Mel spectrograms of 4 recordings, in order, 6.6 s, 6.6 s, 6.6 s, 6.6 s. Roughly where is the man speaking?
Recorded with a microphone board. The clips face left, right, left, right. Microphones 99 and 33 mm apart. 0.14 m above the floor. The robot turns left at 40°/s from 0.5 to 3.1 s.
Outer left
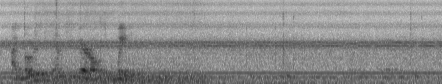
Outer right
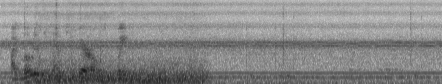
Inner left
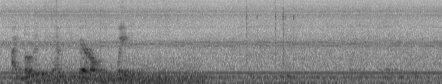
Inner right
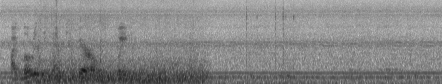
Right.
